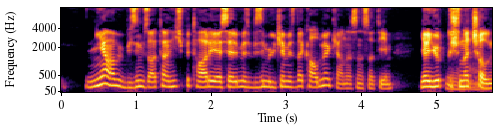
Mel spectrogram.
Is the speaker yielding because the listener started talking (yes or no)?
no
